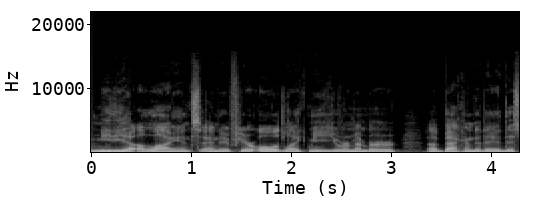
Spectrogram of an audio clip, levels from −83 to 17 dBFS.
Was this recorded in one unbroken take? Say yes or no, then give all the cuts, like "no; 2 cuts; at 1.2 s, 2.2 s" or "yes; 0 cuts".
yes; 0 cuts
